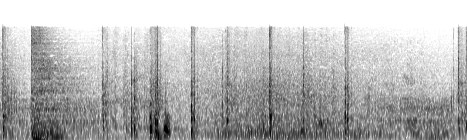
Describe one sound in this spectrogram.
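A skateboard clacks and snaps sharply during tricks.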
